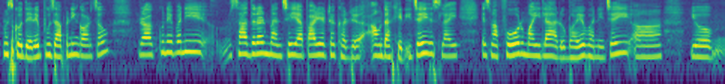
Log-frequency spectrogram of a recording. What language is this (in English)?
Nepali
